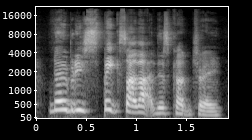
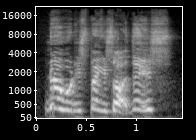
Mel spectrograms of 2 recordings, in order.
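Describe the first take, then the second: First: Said in the usual way. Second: Higher-pitched mock British accent; hammed-up British accent; exaggerated British accent. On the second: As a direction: put on a silly overdone British voice.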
